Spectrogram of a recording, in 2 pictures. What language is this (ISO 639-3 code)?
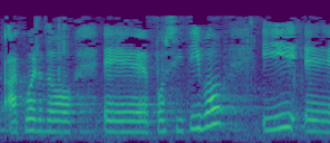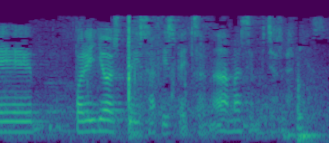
spa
